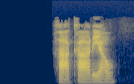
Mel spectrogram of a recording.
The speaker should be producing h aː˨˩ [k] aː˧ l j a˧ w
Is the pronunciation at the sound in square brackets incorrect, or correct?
incorrect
